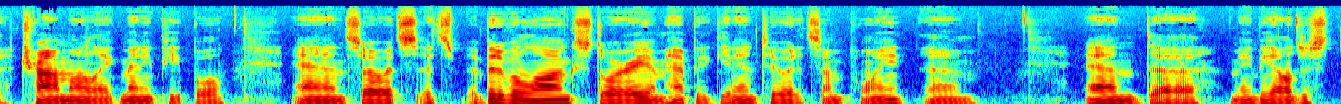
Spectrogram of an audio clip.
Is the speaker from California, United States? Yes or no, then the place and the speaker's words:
no; New York, United States; I grew up in New York.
